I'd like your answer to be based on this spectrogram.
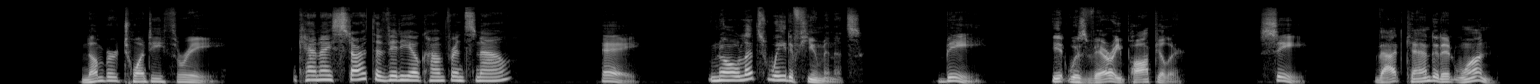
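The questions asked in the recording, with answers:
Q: Can I start the video conference now?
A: A: No, let's wait a few minutes.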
